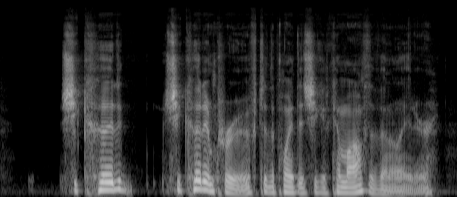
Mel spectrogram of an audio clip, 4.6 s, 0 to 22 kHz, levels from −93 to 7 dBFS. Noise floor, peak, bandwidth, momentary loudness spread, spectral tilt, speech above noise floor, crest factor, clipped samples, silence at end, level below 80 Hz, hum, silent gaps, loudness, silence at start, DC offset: -71 dBFS; -10 dBFS; 14 kHz; 11 LU; -5.5 dB/octave; 46 dB; 18 dB; under 0.1%; 0.25 s; -52 dBFS; none; none; -26 LUFS; 0.6 s; under 0.1%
